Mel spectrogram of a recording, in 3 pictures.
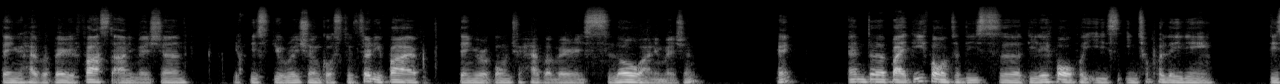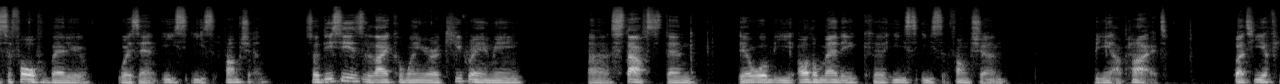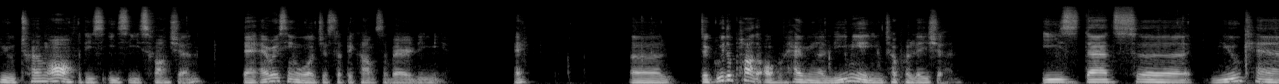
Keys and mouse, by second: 1.7 space, 2.2 shift+space, 2.6 click, 4.2 space, 7.1 space, 12.6-15.1 d, 13.1 click, 15.5 click, 15.5 d, 16.9 click, 17.5 q, 19.7 a, 25.3 middle click, 26.2 click, 27.7 t, 31.0 d, 31.3 click, 31.8 d, 32.2 click, 32.2 d, 33.9 shift+space, 36.1 space, 36.8 click, 38.2 shift+space.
